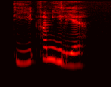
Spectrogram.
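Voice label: "Familie", German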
